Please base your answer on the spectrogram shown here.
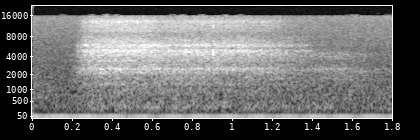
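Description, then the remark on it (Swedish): A long, steady inhale drawn through the nose during a pelvic floor breathing exercise, a soft breathy hiss that starts abruptly and continues evenly for well over a second, with no talking. “Så ni andas in och slappnar av.”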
